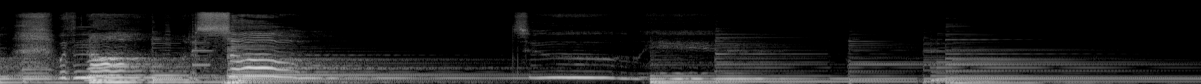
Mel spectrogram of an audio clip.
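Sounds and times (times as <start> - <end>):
acoustic guitar strumming: 0.0 - 5.2, 6.5 - 12.0.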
